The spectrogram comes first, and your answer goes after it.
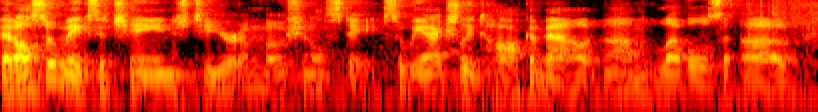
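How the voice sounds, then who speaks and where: A man's very deep, low voice at a fairly quick pace, with hardly any pauses, ordinary pitch variation and audible room echo. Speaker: lighting design expert. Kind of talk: interview. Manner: halting, many fillers.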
